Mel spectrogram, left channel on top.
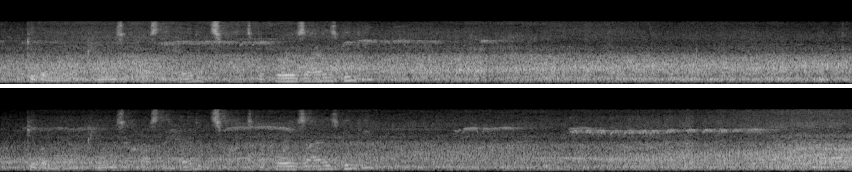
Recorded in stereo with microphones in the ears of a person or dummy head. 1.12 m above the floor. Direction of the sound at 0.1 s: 70° left (ahead or behind).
